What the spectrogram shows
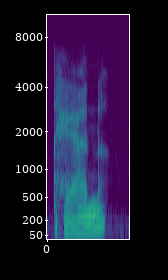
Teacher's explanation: But basically, there's a vowel shift when you have the letter E before a liquid consonant, which is like N or M, and so you pronounce, if I can do it right, in standard English or in non-Northwest Arkansas English, P-E-N, pen, gets pronounced the same as P-I-N, pin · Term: pen-pen merger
